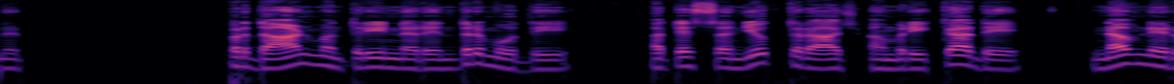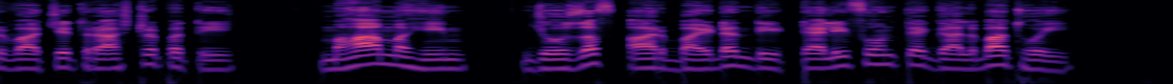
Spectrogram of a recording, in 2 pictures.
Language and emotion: Punjabi, neutral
